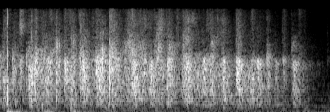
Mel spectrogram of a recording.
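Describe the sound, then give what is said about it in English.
An audience applauds a performer at a reading with many quick, overlapping claps. The clapping holds a steady, fairly soft level and fades away at the end. “Give him a hand. Do it.”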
